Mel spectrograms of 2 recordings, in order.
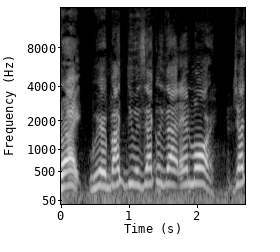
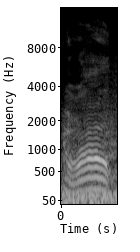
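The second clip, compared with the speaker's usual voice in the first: ordinary talk, nothing marked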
